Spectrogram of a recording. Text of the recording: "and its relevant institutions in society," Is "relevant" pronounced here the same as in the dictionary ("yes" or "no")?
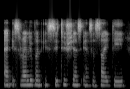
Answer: yes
